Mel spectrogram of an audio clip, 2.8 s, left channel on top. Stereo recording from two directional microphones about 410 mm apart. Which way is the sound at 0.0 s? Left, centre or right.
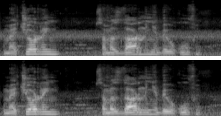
Centre.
